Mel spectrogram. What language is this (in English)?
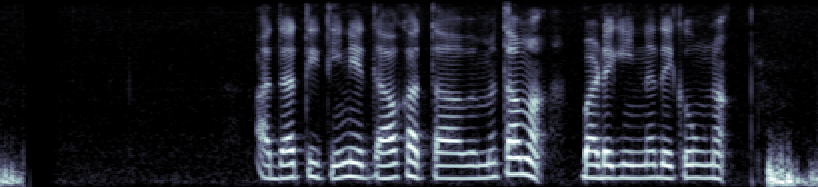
Sinhala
